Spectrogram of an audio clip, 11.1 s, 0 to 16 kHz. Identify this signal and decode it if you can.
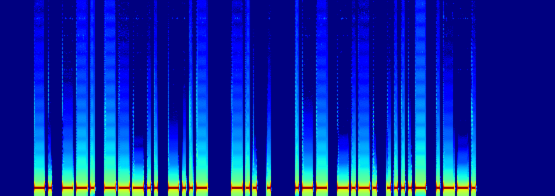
Morse code, heard as a keyed tone, about 17 wpm, 700 Hz. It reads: NG8X DE WC4P
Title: USA Callsign DE Callsign - 4 Characters - 17wpm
